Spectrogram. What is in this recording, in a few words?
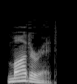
"moderate", English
